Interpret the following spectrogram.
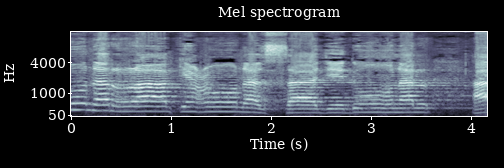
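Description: A man reciting a Quranic verse in Arabic in a slow, melodic chant, holding long drawn-out notes that glide and waver in pitch.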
